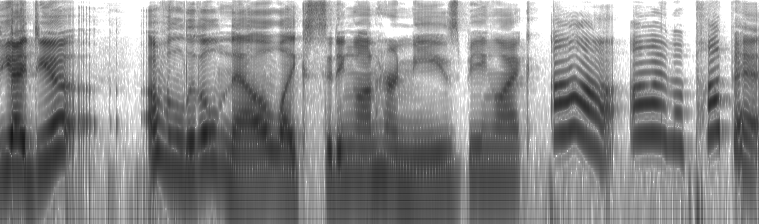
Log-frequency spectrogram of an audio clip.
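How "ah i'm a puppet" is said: tiny, very high, slow, drawn-out voice. Picturing Little Nell on someone's knees as a puppet, in her little voice. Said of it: "in her little voice".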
